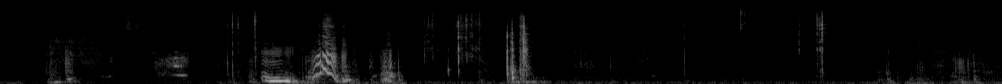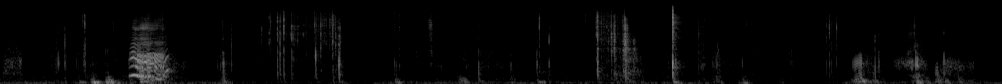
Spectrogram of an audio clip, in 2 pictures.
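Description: Fingers press and rub stickers down onto paper with soft scraping.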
